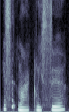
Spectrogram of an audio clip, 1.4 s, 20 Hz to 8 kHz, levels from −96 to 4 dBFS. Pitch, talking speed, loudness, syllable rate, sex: 220 Hz, 175 wpm, -15 LUFS, 4.9 syllables/s, female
